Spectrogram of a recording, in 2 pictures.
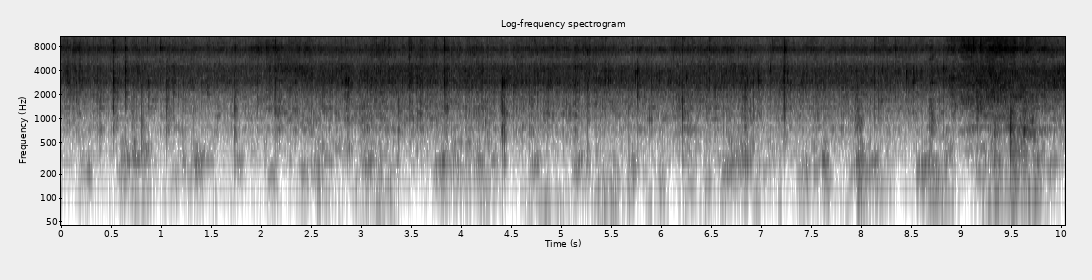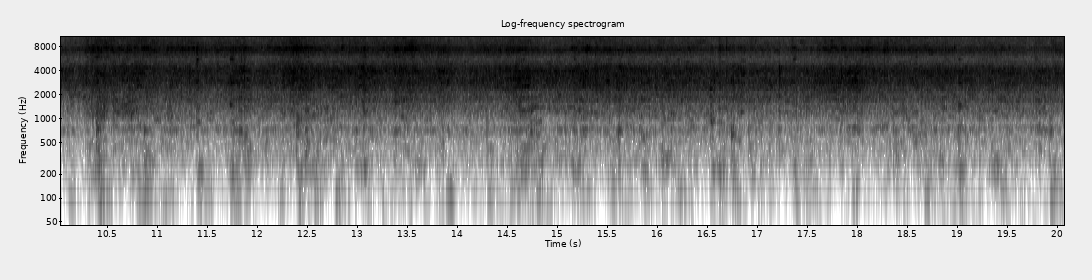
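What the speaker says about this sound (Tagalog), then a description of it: "Ngayon, lalagay natin yung kamatis na ginayat ko." Chopped tomatoes fry in a small amount of oil, giving a steady close sizzle and hiss that swells louder partway through as the pan is stirred, with no talking.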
